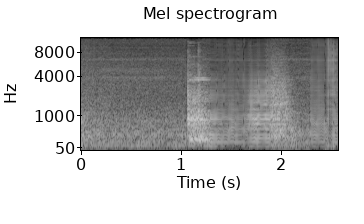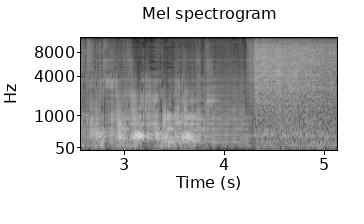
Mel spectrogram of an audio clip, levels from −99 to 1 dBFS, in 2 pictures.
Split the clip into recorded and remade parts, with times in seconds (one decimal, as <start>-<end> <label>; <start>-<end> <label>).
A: 0.0-1.3 recorded; 1.3-1.9 remade; 1.9-2.3 recorded; 2.3-4.3 remade; 4.3-5.1 recorded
